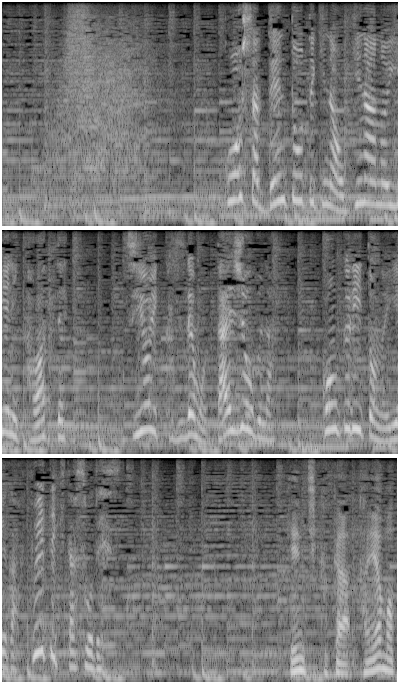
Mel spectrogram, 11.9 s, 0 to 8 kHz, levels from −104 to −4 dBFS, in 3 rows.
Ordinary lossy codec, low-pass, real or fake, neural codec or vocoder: none; none; real; none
